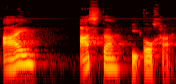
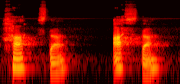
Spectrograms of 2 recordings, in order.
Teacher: ha not hi or hey not hasta hasta and oh ha we just skip over that H as a letter in the word it just does not have any sound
